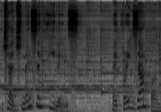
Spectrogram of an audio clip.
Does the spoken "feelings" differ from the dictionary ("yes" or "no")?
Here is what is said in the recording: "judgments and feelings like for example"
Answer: yes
